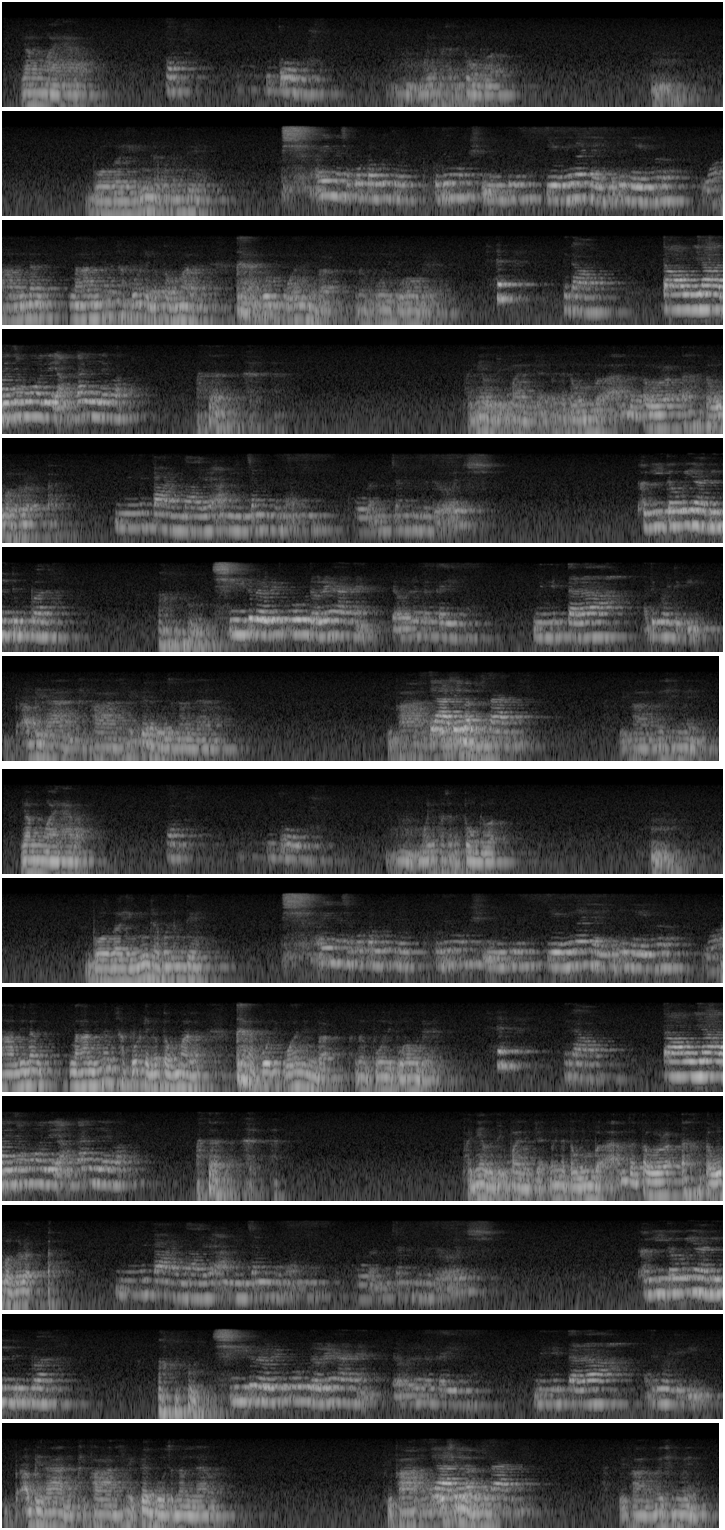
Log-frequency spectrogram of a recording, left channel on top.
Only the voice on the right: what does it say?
ꯌꯥꯝ ꯅꯨꯡꯉꯥꯏꯔꯦ ꯍꯥꯏꯕ
ꯎ ꯃꯣꯏꯗꯤ ꯐꯖꯅ ꯇꯣꯡꯉꯤꯕ ꯎꯝ ꯕꯣꯜꯒ ꯌꯦꯡꯅꯤꯡꯗ꯭ꯔꯕꯣ ꯅꯪꯗꯤ
ꯅꯍꯥꯟꯗꯤ ꯅꯪ ꯅꯍꯥꯟꯗꯤ ꯅꯪ ꯁꯞꯄꯣꯔꯠ ꯀꯩꯅꯣ ꯇꯧ ꯃꯥꯜꯂꯦ <unintelligible> ꯄꯣꯗꯤ ꯄꯣꯍꯟꯅꯤꯡꯕ ꯑꯗꯨ ꯄꯣꯗꯤ ꯄꯣꯛꯍꯧꯗ꯭ꯔꯦ
<unintelligible> ꯐꯥꯏꯅꯦꯜꯗꯗꯤ
ꯎꯄꯥꯏ ꯂꯩꯇ꯭ꯔꯦ ꯅꯣꯏꯅ ꯇꯧꯅꯤꯡꯕ ꯑꯝꯇ ꯇꯧꯔ ꯇꯧꯕ ꯐꯪꯉꯔꯣꯏ
<unintelligible>
ꯄꯨꯔꯤ ꯕꯦꯔꯥꯅꯤ ꯐꯤꯐꯥꯅꯁꯨ ꯍꯦꯛꯇ ꯒꯣꯜ ꯆꯟꯁꯜꯂꯦ ꯍꯥꯢꯕ ꯐꯤꯐꯥꯅ
ꯂꯣꯏꯁꯤꯜꯂꯤꯅꯤ
ꯐꯤꯐꯥꯅ ꯂꯣꯏꯁꯤꯟꯕꯩꯅꯦ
